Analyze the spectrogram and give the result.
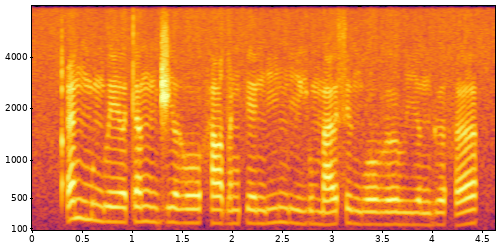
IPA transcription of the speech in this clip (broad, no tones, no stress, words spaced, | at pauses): qʼiŋ muŋβeːə̯tɐŋ nd͡ʒiə̯ɣoːha dˤɵŋkeːŋiːŋ iːjumaə̯ sɨːŋβoːɣɵː βiːə̯ŋɡʉə̯hɐ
